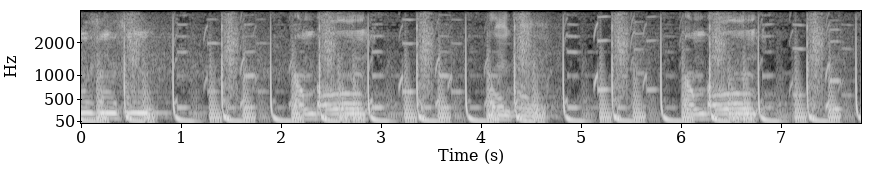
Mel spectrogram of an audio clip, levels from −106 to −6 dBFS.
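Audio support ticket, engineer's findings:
No faults found; signal band-limited with nothing above 4 kHz, consistent with a narrowband call path and fitting G.711 A-law coding at 64 kbps.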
